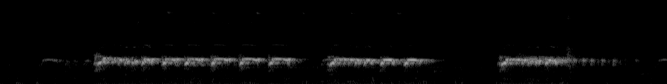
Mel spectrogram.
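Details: A local zebra dove singing at night: three soft, rolling cooing trills, each one and a half to two seconds long, with short pauses between, and faint high ticking above them.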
